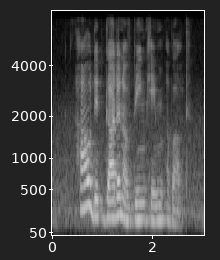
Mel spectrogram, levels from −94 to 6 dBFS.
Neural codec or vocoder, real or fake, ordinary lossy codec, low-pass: none; real; none; 7.2 kHz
